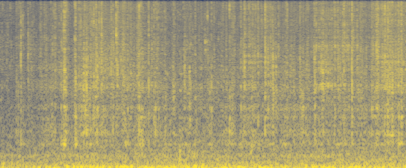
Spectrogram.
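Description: Faint, continuous crackling and ticking of worms chewing through a block, with dense irregular clicks and no talking.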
